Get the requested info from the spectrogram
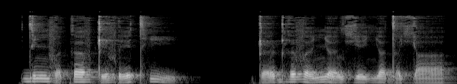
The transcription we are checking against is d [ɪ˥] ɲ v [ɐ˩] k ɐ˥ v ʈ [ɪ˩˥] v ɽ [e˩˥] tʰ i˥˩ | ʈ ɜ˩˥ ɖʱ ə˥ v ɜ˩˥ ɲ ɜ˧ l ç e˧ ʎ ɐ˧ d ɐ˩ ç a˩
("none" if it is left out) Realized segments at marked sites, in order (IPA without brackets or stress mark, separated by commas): ɪ˥, ɐ˩, ɪ˩˥, e˩˥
